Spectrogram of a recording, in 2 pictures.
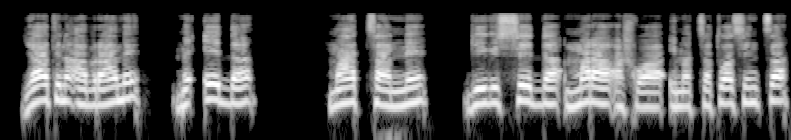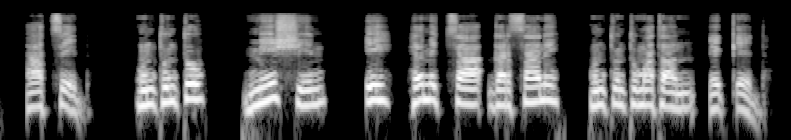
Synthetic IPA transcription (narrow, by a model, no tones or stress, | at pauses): jaːt̪ɪnɐɐbɾaːmɛ | mɛʔe̞ːd̪ːɐ | maːt͡sːaːnːɛ | ɡiːɡɪsːe̞ːd̪ːɐmɐɾaːʔɐʃʊwaːʔɪmɐt͡sːɐt̪ʊwaːsɪnt͡sːɐ | aːt͡sːe̞ːd̪ːɐ̥ | ʔʊnt̪ːʊnt̪ːʊ | miːʃːɪːn | ʔɪ | hɛmɪt͡sːaːɡɐɾsaːnɪ | ʔʊnt̪ːʊnt̪ːʊmɐt̪anɛkʼːe̞̰ːd̪ːɐ̥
